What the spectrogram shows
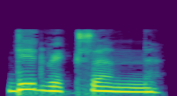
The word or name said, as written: Didrikson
